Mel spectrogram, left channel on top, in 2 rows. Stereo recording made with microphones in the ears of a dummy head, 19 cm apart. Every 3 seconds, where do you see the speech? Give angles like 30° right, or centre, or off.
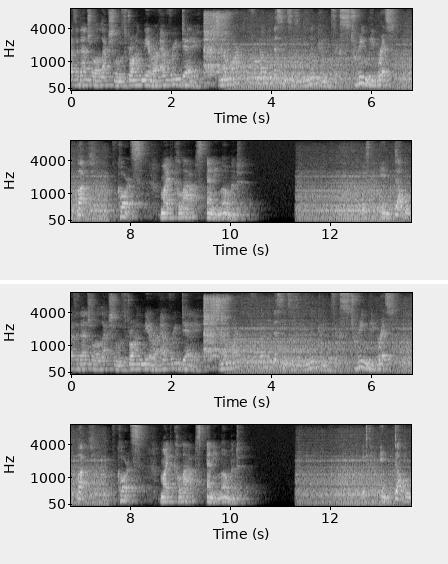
30° left, 20° left, 10° right, 40° right, 70° right.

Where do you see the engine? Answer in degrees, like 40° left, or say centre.
20° right.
